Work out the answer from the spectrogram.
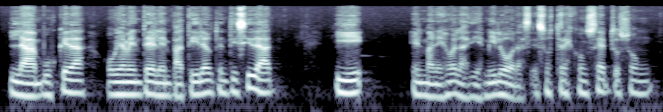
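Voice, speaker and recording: A man's voice: medium pitch, darkish tone, no echo. Man, motivational business speaker, anecdotal and casual, dry recording. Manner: storytelling, frequent fillers and restarts.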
